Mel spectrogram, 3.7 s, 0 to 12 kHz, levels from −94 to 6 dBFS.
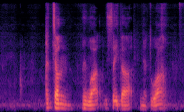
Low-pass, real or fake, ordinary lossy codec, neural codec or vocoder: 10.8 kHz; fake; AAC, 64 kbps; codec, 24 kHz, 1.5 kbps, HILCodec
